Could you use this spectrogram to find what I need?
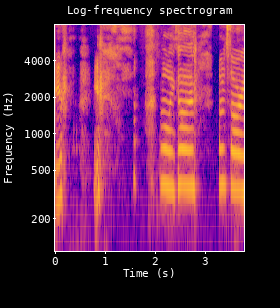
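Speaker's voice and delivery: high-pitched, laughing through the words. Reacting to another speaker's joke about a match, laughing hard while talking. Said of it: "I don't know why that made me laugh so hard".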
